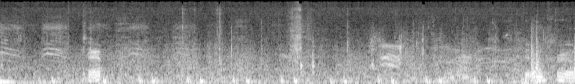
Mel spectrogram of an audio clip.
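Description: Repeated harsh caws from crows in the Dead by Daylight game, several bursts spaced irregularly across the clip amid rustling game noise and soft speech in the background.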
